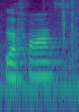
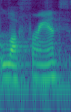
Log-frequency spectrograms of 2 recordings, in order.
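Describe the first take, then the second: First: The name is said without an American accent. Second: The name is said with an American accent.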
